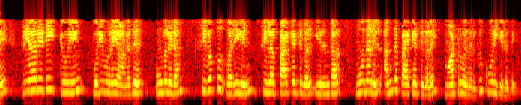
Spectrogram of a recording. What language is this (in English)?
Tamil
